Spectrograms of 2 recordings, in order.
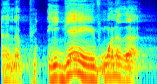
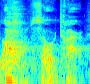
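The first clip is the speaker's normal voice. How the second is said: soft, slow tired mumble; silent weary complaint; 3 semitones lower, 11 dB quieter than usual. Acted. Preacher acts churchgoer's private thought in meeting, weary undertone. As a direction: grumble it under your breath. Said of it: "You don't say it out loud".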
